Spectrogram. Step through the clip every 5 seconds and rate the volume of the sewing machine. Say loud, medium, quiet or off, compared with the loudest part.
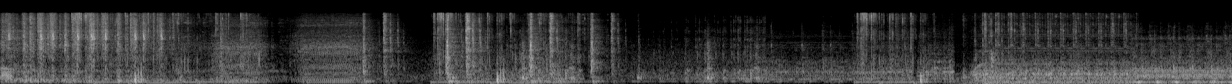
medium, medium, loud.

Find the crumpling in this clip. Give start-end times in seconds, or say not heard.
0.7-2.6, 4.3-6.0, 8.5-9.3.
